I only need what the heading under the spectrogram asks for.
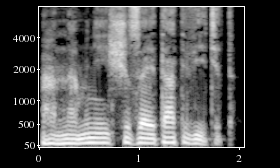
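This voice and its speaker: A man reading an audiobook and voicing a blunt, tough-minded teenage girl who speaks gruffly and curtly. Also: low voice, fairly even intonation, brisk, no room sound, clean studio sound. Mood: curt angry. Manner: gruff and curt.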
